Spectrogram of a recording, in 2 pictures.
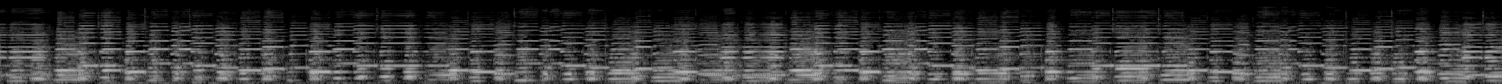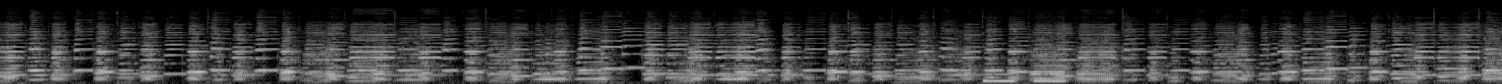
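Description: Piano accordion played solo: a traditional polka tune, melody over the left-hand bass and chords.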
